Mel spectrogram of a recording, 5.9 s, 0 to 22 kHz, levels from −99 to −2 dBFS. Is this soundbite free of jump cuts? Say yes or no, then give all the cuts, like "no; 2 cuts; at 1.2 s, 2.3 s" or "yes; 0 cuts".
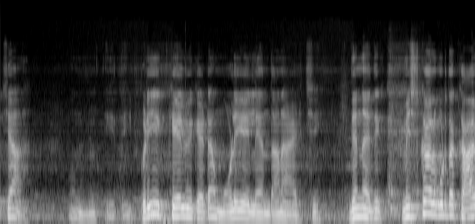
yes; 0 cuts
